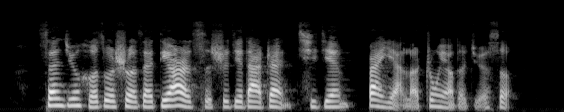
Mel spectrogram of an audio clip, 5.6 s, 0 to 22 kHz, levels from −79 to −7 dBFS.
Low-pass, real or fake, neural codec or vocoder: 9.9 kHz; real; none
